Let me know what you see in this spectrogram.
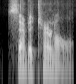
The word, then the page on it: sempiternal: American English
